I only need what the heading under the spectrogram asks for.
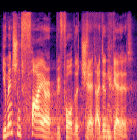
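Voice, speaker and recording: On a large conference hall stage, a German-accented man co-hosts a loose conversation full of "you know" fillers. His mid-range voice swings widely in pitch at a normal speed and sounds pushed and bright, with the long reverb of a big hall.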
